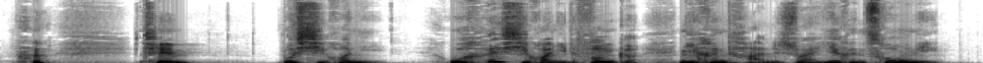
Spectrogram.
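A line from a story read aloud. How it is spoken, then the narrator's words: Smiling. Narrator (Chinese): 停住了笑声 嘴角仍然带着笑容说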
